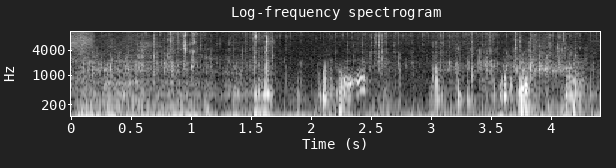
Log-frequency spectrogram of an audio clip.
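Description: Close-miked chewing of a mouthful of chili cheese dog: soft, wet mouth sounds with a few small clicks.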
